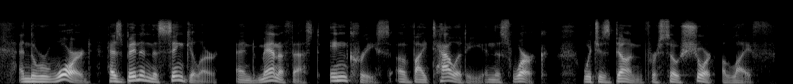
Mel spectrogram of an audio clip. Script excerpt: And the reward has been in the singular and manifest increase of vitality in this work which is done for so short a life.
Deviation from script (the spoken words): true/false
false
